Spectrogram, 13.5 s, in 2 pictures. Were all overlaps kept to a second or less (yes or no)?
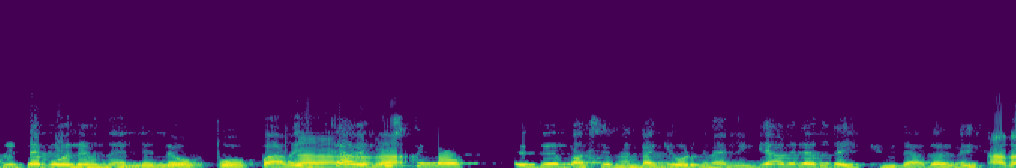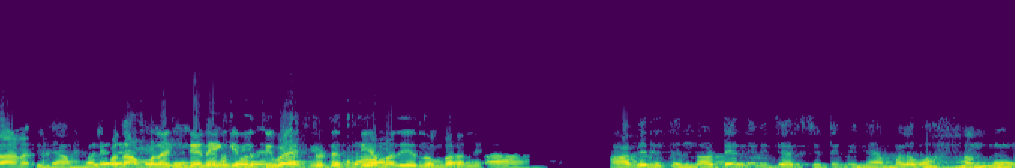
no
